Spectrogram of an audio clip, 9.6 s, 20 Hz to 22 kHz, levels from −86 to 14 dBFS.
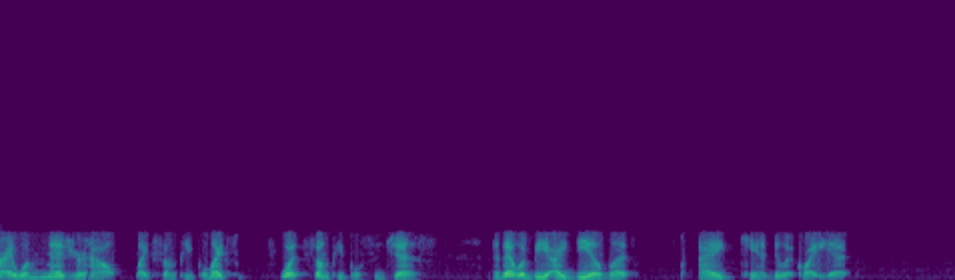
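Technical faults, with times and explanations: Throughout, Bluetooth CVSD headset codec: the speech is confined to 250 Hz to 3.4 kHz, a flat-topped band on a spectrogram, and the one-bit step coding, which fits a 64 kbps link, adds granular hiss and scratchy s sounds, visible as speckle between harmonics.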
